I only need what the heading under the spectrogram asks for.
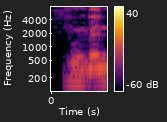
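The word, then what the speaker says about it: women: Mouse वुमेन जो है वो वुमेन का देखो क्या है वुमेन, है ना। लेकिन जब ये प्लूरल में आता है तो इसका प्रोनाउंसिएशन भी चेंज होता है वीमेन।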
